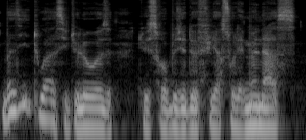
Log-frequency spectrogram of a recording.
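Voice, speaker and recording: A man performs a resentful royal son in a storybook reading, voice lifted high above the narration and full of defiance. Husky and dark, he shouts his grievances. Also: sing-song, normal speed. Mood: bitter. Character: bitter rebellious adult prince, the emperor's son.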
